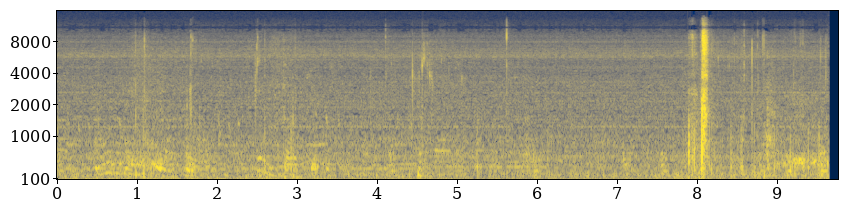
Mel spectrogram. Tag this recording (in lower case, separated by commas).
sneeze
